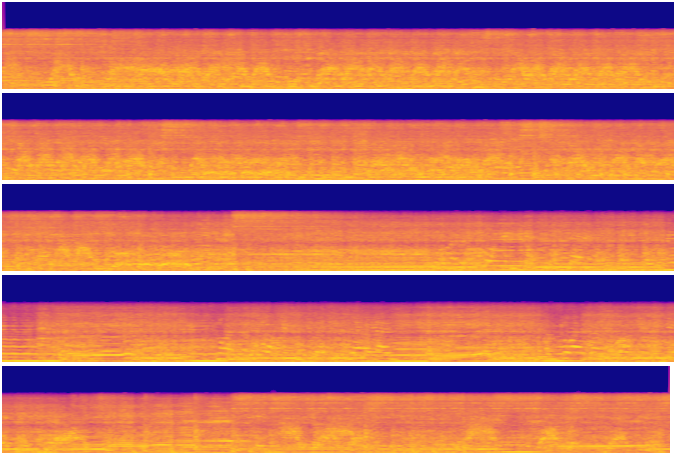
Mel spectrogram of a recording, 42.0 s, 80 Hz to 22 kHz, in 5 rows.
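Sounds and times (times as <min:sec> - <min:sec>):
bass guitar: 0:00.0 - 0:41.9
drum kit: 0:00.0 - 0:41.9
electric guitar: 0:00.0 - 0:41.9.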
